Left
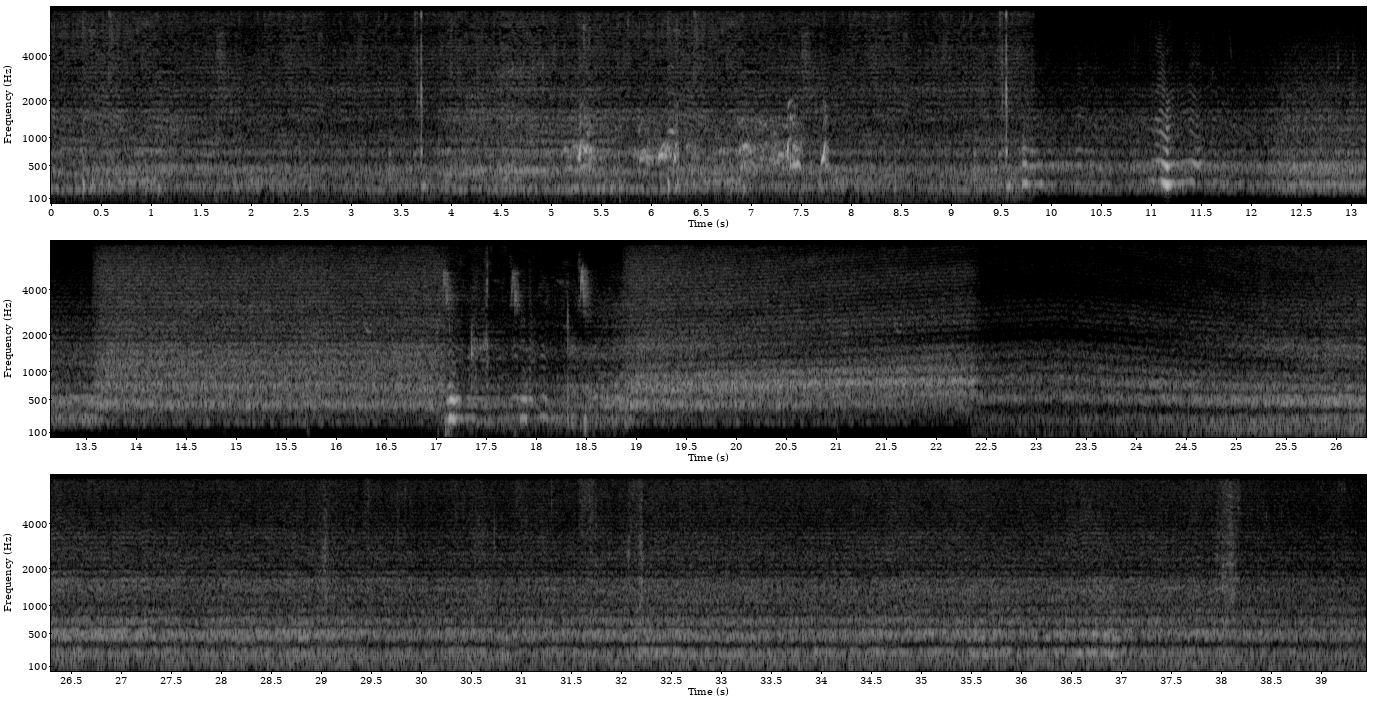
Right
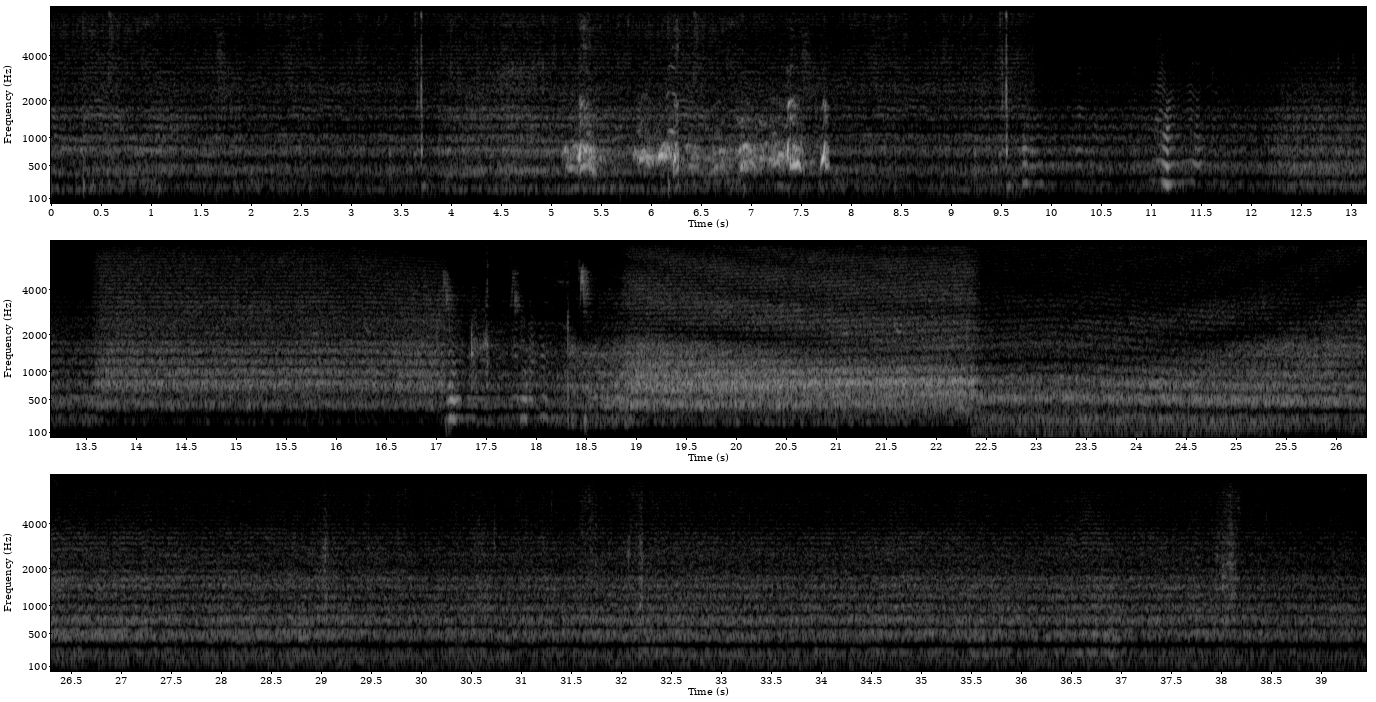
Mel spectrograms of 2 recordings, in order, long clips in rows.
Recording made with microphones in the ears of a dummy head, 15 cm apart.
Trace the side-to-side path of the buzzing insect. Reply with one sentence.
You can hear the buzzing insect move from left to right and back again.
